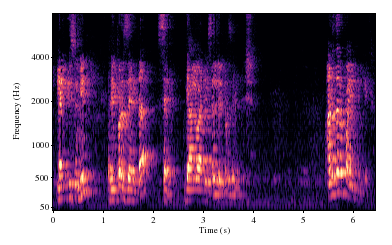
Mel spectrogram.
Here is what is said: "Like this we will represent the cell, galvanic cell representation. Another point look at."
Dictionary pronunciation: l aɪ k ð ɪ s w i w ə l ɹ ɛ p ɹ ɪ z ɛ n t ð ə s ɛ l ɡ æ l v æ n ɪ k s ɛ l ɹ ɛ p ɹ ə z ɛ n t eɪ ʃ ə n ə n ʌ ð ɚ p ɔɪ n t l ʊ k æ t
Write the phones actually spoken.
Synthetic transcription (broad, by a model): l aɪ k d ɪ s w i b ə n ɹ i p ɹ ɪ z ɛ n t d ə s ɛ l ɡ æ l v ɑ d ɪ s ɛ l ɹ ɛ p ɹ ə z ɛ n t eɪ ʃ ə n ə n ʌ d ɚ p ɔɪ n t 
